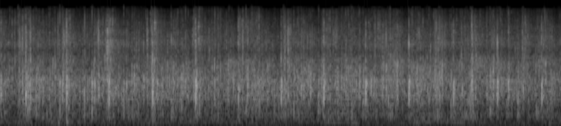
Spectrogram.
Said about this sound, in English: Stand up on your feet. Amen. Hallelujah. It's okay to clap before God and give him praise.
